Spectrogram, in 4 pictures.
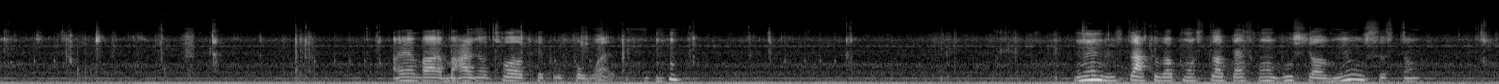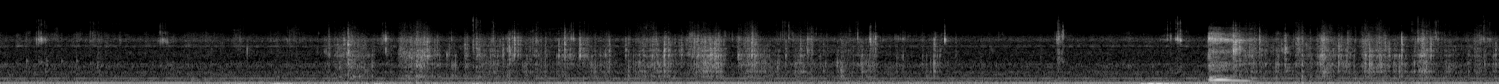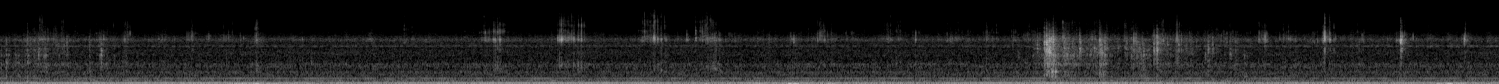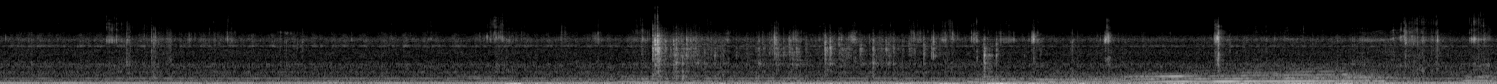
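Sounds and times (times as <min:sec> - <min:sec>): wet chewing mouth clicks: 0:00.0 - 0:04.0, 0:06.2 - 0:10.7, 0:14.5 - 0:25.8, 0:52.3 - 0:59.9
steady low hum: 0:00.0 - 0:59.9.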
